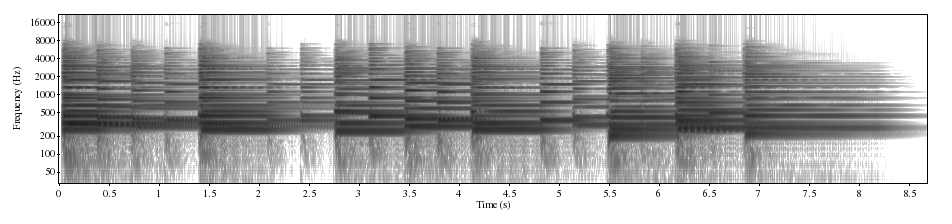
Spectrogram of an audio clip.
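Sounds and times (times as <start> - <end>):
piano: 0.0 - 8.6.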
